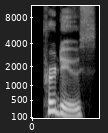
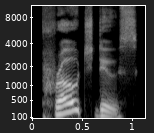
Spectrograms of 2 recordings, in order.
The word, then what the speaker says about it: produce: Produce noun. Stress the first syllable. Produce and dessert versus desert.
